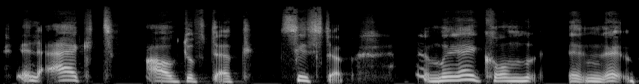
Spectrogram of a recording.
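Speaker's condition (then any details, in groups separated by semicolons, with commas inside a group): Cerebral palsy; pain returns in Sweden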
